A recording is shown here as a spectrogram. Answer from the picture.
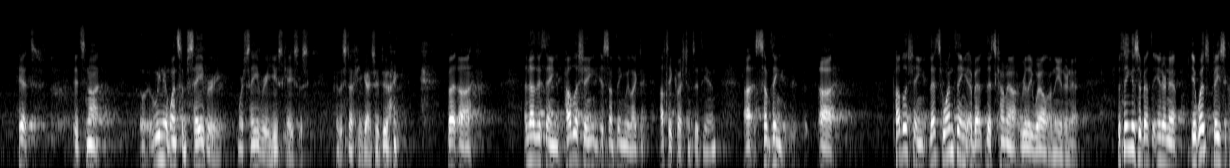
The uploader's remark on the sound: Talk at the IOHK Summit conference in Miami Beach.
